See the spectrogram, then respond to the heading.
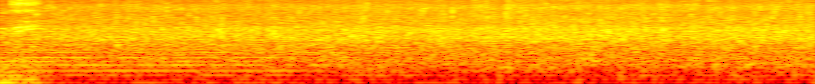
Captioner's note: water sloshes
